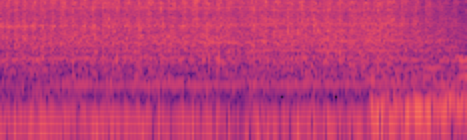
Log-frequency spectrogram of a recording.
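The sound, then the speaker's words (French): Electric mixer whipping egg whites with a little salt for a chocolate cake, a loud, steady motor whir with a constant whine that runs the whole time and shifts slightly near the end. “Donc les blancs, tu te les montes avec un peu de sel, un batteur.”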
